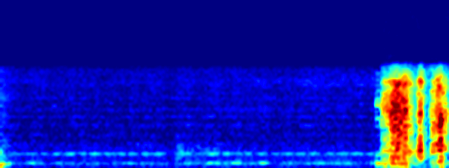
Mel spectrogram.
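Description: A telephone line on hold: faint hiss with a low steady hum. Near the end comes a short loud burst like a voice.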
